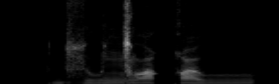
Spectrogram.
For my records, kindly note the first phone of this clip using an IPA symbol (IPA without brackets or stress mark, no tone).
d͡z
